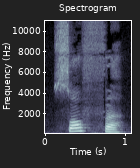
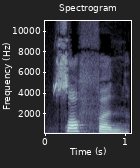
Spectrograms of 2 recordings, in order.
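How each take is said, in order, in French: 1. Le mot se termine par une voyelle seule. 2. Le mot se termine par un son n. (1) "Comme il y a un arrêt, il faut lire saffa" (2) "C'est le mot saffan"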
